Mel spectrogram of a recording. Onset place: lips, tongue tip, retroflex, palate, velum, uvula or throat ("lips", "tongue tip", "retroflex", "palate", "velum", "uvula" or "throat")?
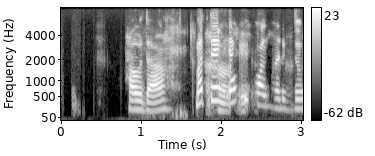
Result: throat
